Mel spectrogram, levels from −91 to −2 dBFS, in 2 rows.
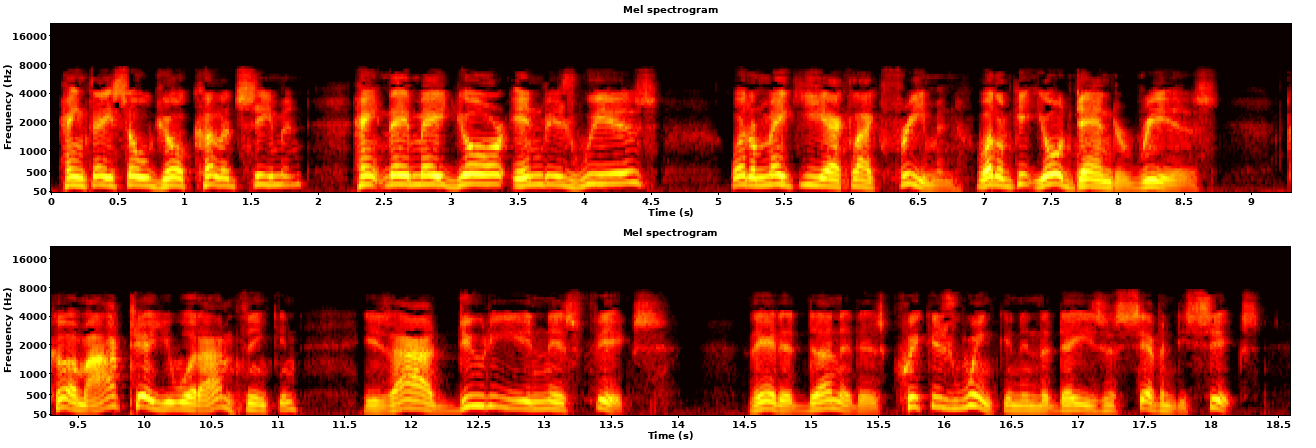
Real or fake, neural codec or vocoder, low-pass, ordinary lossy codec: real; none; 7.2 kHz; MP3, 32 kbps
